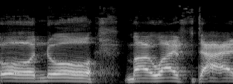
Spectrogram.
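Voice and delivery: put-on Jamaican-sounding accent. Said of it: "he kinda sounds Jamaican".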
